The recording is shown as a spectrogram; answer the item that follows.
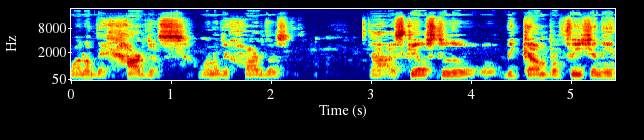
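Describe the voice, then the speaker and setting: Speaking fairly slowly in a Spanish accent, a man keeps to a medium pitch. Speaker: English teacher. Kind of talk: tutorial.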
